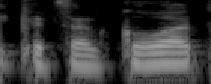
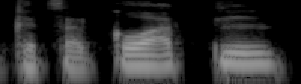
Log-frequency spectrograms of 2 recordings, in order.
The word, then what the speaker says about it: Quetzalcoatl: And if you can't say Quetzalcoatl or Quetzalcoatl, you could say Quetzalcoatl too. It's fine. Nothing's gonna happen. The world's not gonna come to an end.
